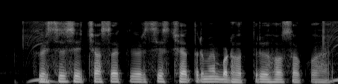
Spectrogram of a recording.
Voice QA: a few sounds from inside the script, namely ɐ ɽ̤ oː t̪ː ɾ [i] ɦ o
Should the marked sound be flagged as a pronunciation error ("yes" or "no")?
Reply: no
